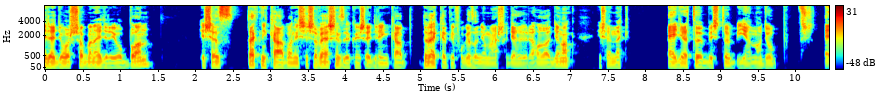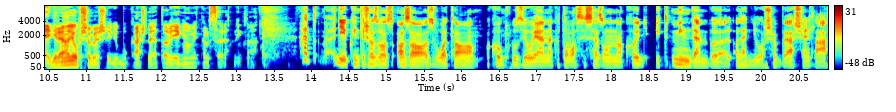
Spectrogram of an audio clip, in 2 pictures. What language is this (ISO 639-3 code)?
hun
